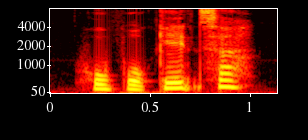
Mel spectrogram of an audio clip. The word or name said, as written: hobrogenser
